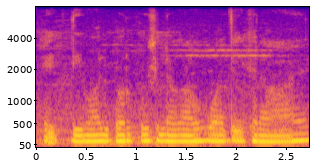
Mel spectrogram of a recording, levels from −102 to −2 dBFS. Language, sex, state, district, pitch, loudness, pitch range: Hindi, male, Madhya Pradesh, Dhar, 130 Hz, -13 LUFS, 125-135 Hz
